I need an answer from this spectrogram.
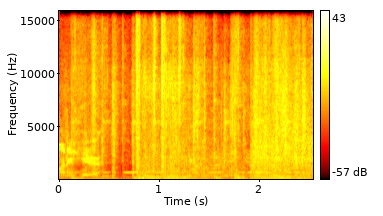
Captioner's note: gunfire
